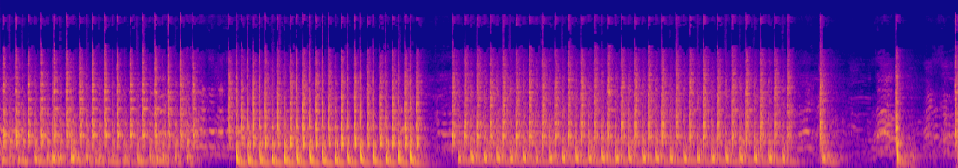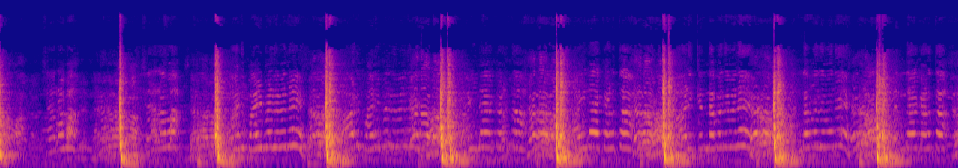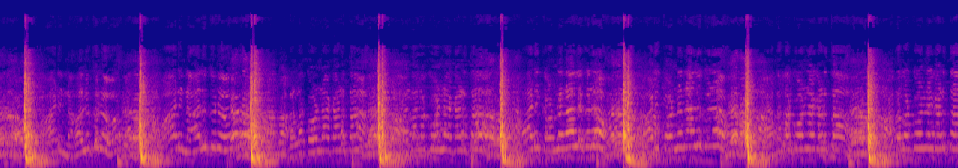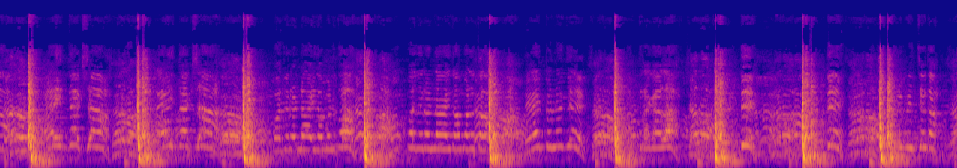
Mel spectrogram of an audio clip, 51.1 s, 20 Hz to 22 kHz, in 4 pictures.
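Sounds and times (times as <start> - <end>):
single drum beats: 0.0 - 11.3, 11.9 - 13.0, 15.6 - 16.0, 21.6 - 22.0, 40.1 - 40.6, 41.6 - 42.0, 43.2 - 43.6, 44.8 - 45.2, 46.5 - 46.9, 47.6 - 48.2, 48.8 - 50.5
voices: 0.0 - 51.0.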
